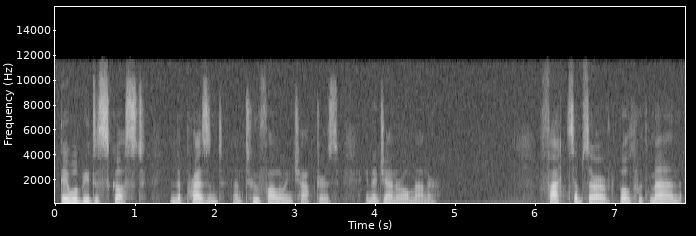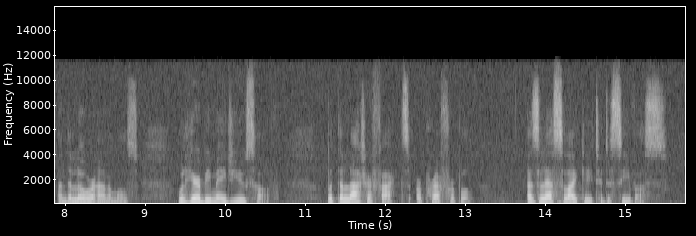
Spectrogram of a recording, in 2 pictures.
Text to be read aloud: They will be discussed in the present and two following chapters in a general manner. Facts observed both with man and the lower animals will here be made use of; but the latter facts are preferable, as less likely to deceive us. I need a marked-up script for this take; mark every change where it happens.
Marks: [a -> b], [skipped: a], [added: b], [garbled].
They will be discussed in the present and two following chapters in a general manner. Facts observed both with man and the lower animals will here be made use of; but the latter facts are preferable, as less likely to deceive us.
